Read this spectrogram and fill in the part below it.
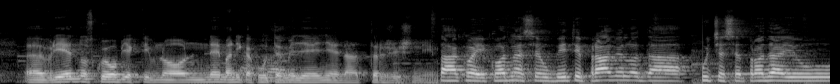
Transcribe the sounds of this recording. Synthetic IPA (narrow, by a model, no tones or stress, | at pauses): ʋɾjeːd̪nost̪̚kojuobjek̚t̪iʋnoneːmanikakʋout̪e̞meʎeːɲenat̪r̩ʒiʃnḭmt̪akojeiko̞d̪naːsjeubiːt̪ipɾaʋilˠo̞d̪akut͡ɕesepɾo̞d̪aju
